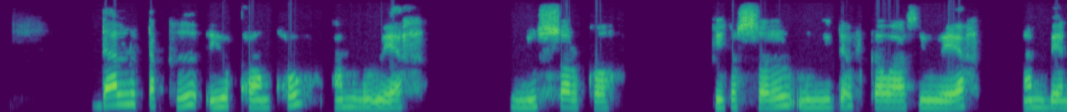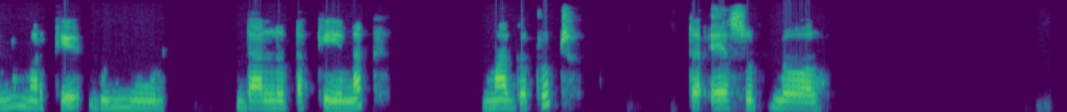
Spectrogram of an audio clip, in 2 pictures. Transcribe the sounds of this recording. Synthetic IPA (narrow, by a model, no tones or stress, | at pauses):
dalːutɐkʰːəjuqʰɔŋkʰɔɐmluwɛːx | ɲusɔlkɔ | kikɐsɔlməŋidɛfkɐwaːsjiwɛːx | ɐmbɛnːmɐɾkɛbuɲuːl | dalːətɐkʰːiːnɐk | maɡɐtut | tɐʔɛsut̚lɔːl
